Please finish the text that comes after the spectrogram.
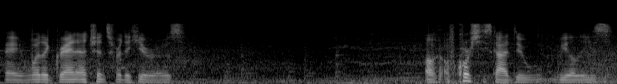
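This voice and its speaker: A man's voice: fairly low pitch, completely flat delivery, a little slow, fairly bright tone, a little hiss or hum. A man giving casual, chatty live commentary as he streams a game, musing to his viewers.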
